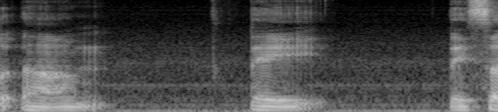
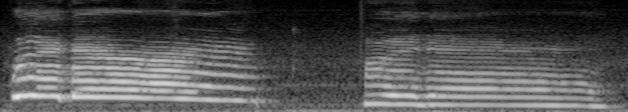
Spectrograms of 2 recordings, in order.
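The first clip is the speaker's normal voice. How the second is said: far higher, calling out across water; 5 dB louder, much slower than usual. Acted. Johnny and Yosaku calling to Solo, high-pitched. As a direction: cry out for help from the waves. Brothers call from the sea.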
